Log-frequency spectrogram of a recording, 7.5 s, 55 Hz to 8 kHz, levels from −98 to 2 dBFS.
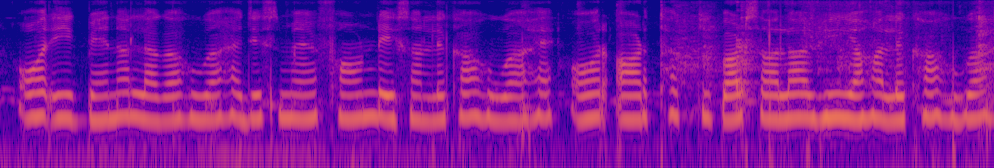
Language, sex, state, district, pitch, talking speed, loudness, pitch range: Hindi, female, Bihar, Vaishali, 245 Hz, 160 wpm, -42 LUFS, 235-250 Hz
